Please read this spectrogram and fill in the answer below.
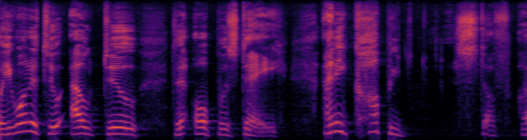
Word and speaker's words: Opus Dei: People have know more about the Opus Dei, that's the proper way to say it, it's Latin, please, the work of God.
